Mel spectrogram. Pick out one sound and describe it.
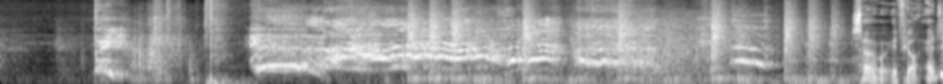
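A man shouts urgently.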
